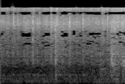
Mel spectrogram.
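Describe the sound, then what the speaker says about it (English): Purple tender-stem broccoli sizzling and charring in a hot pan, a loud, continuous close-up hiss with no talk. "I would want to char it on all the sides before I would go and change it."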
